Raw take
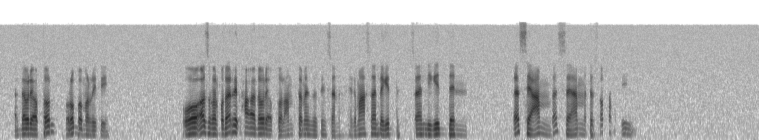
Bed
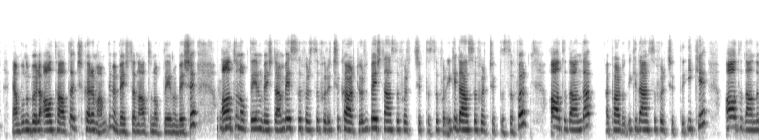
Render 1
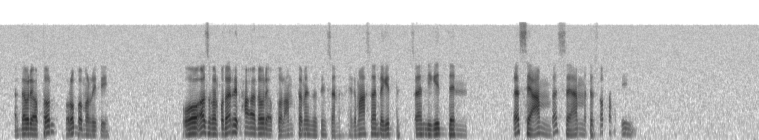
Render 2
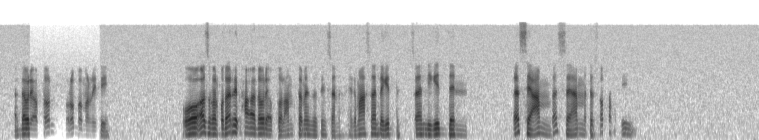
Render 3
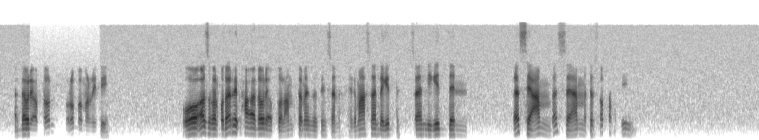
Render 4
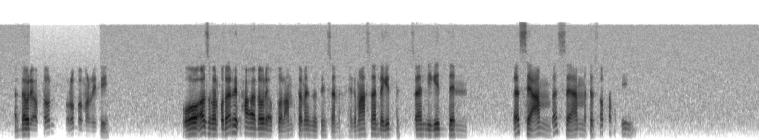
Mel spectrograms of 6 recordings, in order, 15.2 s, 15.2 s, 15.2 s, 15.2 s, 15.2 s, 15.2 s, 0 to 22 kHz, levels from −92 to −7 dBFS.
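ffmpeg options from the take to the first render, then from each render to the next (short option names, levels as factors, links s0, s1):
-af "afftdn=nr=6:nf=-47"
-filter_complex "[0:a]asettb=1/sr,asplit=3[s0][s1][s2];[s0]atrim=end=0.604[s3];[s1]atrim=start=0.6:end=2,asetpts=PTS-STARTPTS,afade=t=in:d=0.004:c=qsin,afade=t=out:st=1.396:d=0.004:c=qsin,bandpass=f=1800:t=q:w=1.1[s4];[s2]atrim=start=1.996[s5];[s3][s4]acrossfade=d=0.004:c1=hsin:c2=qsin[s6];[s6][s5]acrossfade=d=0.004:c1=qsin:c2=hsin"
-af "highpass=400"
-af "volume=2.66,alimiter=limit=0.891:level=0:latency=1"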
